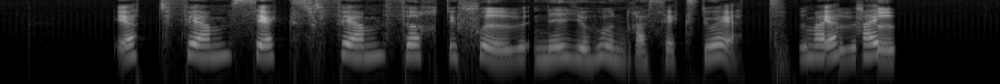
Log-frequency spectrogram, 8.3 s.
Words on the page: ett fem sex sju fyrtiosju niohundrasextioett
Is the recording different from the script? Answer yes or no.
yes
